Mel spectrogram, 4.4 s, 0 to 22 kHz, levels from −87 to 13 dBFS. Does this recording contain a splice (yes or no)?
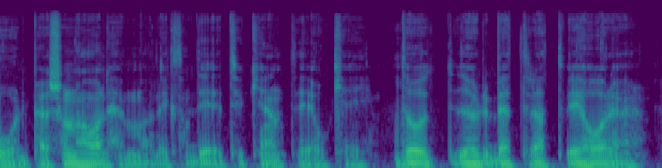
yes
